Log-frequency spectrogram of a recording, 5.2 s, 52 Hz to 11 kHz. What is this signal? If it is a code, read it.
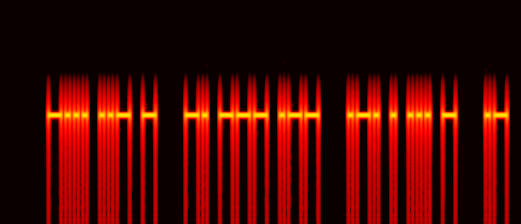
Morse code, heard as a keyed tone, about 28 wpm, 700 Hz. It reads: BUT NOW REST A
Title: Sentences from Top 1100 Words 28wpm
